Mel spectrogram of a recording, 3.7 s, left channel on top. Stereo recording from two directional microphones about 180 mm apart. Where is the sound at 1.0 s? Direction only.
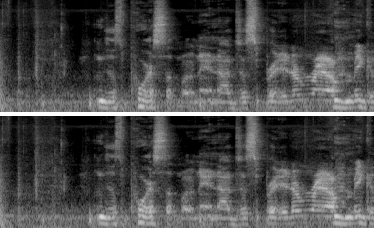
25° right (ahead or behind).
